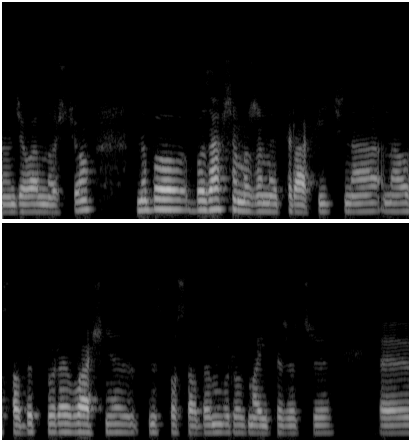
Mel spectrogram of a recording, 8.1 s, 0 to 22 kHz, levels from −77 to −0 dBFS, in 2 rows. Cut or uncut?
uncut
